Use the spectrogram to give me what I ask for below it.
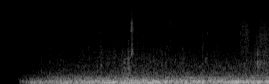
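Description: A car driving, with a steady low engine and road rumble that rises quickly at the start and then holds evenly, a few faint higher ticks above it and no talk.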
